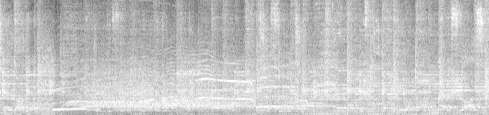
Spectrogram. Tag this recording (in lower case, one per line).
music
